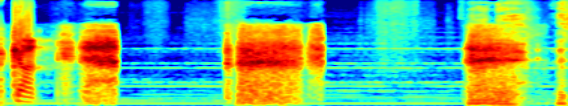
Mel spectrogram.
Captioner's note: breath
